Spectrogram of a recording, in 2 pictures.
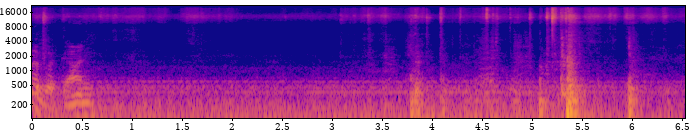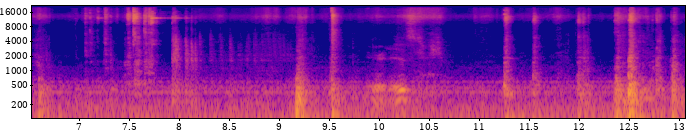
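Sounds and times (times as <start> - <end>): metallic clinks and knocks: 7.0 - 8.6.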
